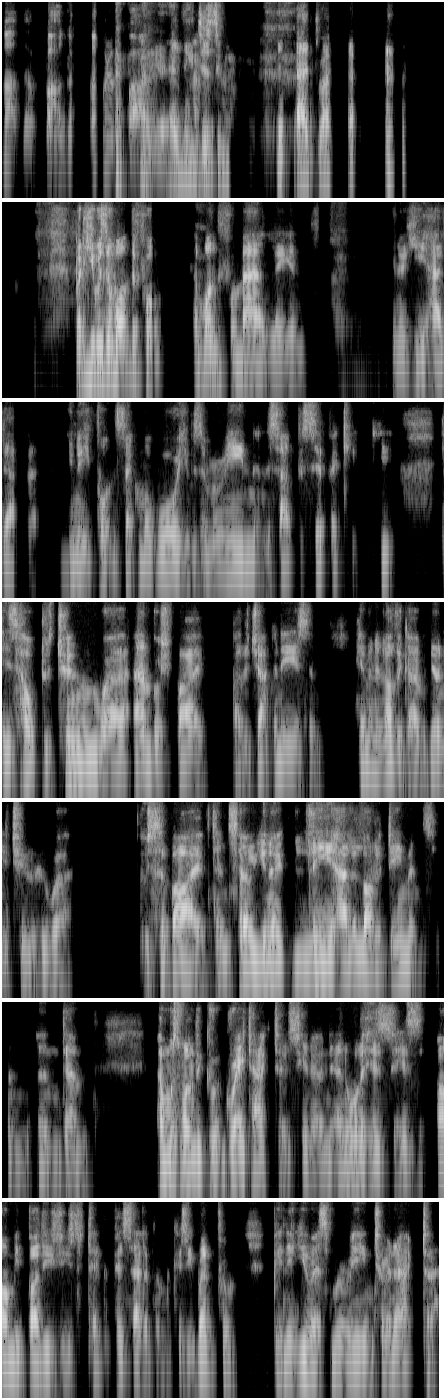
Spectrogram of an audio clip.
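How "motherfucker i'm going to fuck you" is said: put-on high, drunk-sounding shouting. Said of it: "he's shouting obscenities".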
